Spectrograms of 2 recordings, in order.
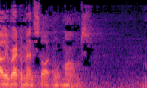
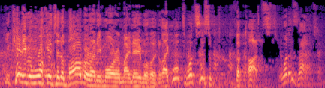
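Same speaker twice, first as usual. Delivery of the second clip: higher and louder, laughing through the gripes; laughing rant; 9 semitones higher, 9 dB louder than usual. Real, not acted. Speaker to AA crowd about doctors, laughing. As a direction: laugh at the absurd waits as you complain.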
